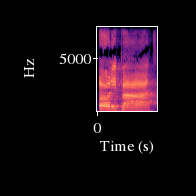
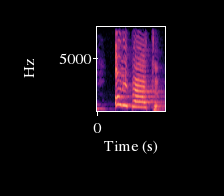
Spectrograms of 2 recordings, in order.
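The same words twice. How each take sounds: First: Slow growled command through the teeth; terrible, ice-cold voice. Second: Very high, loud mouse squeal; mouse quoting the bandit. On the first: Hamster aiming at the fox, terrible ice-cold voice. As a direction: grind out the order, cold and menacing. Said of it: "d'une voix terrible, froide comme la glace". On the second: Mouse re-enacting the hamster's order, high squeal. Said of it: "explique Josette". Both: A narrator's reading.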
